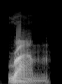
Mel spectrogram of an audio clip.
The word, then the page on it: RAM: British English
